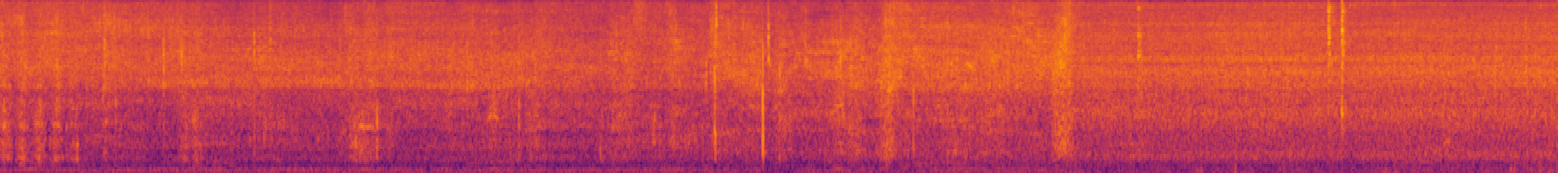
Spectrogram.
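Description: Chicken pieces sizzling in oil and curry paste in an aluminium pot while a wooden spoon stirs them, with a few sharp knocks and scrapes of the spoon against the pot.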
